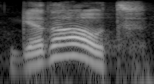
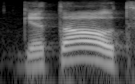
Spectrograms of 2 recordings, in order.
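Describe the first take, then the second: First: A slightly lighter hoarse yell; hoarse shout. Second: Loud, high hoarse yell; hoarse shout. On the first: Zorba warning the workmen again, hoarse shout. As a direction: repeat the warning urgently. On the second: Zorba warning the workmen of collapse, hoarse shout. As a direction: bark the warning as the roof shudders. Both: A narrator's reading. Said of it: "Zorba shouted in a hoarse voice".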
